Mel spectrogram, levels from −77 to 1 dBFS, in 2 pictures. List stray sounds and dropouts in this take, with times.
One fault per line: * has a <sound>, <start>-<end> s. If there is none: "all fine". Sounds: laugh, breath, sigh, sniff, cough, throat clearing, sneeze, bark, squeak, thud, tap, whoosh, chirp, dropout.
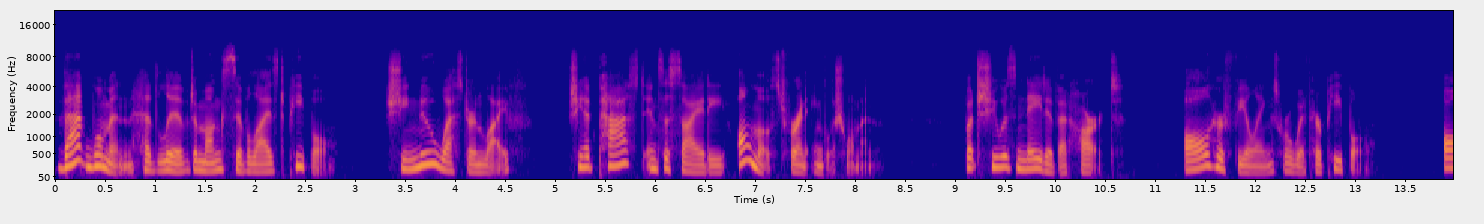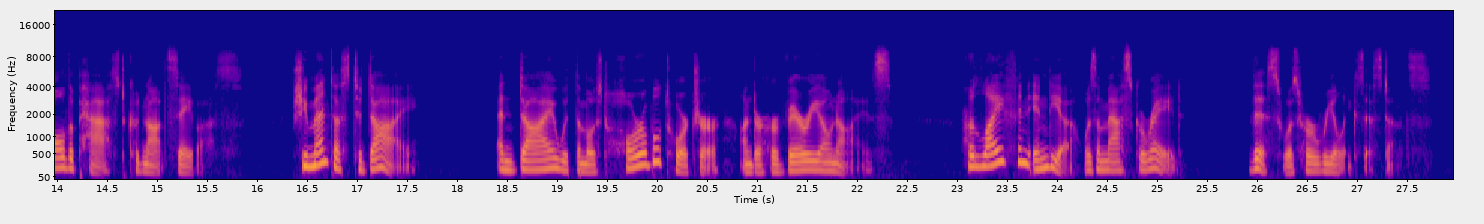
all fine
